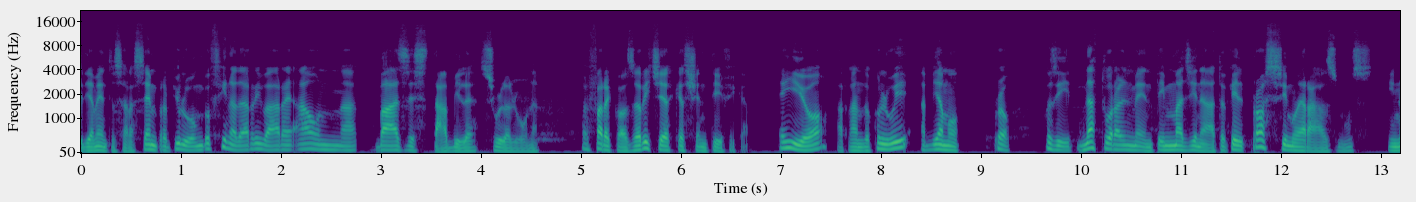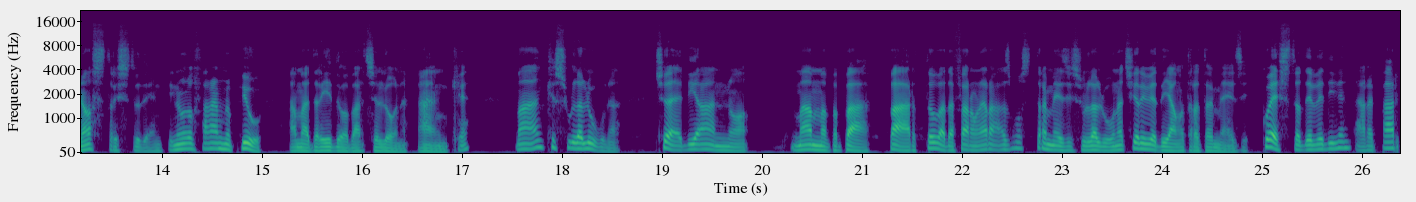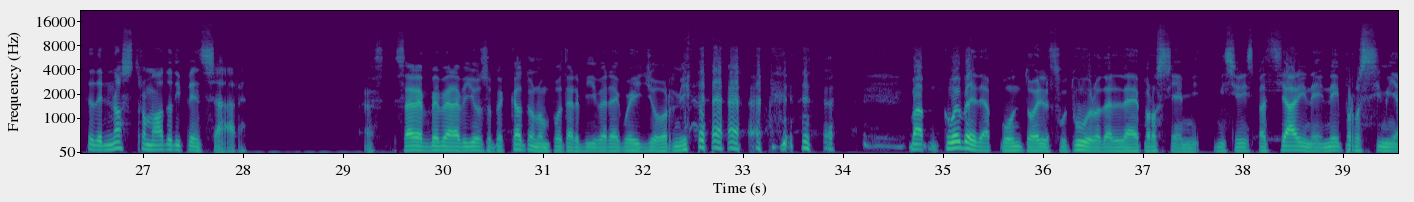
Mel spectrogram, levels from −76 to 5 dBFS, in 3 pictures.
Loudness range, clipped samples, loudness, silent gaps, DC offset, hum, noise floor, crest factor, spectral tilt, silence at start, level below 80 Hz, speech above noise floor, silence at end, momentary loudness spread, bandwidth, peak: 3 LU; under 0.1%; -27 LUFS; none; under 0.1%; none; -56 dBFS; 20 dB; -6 dB/octave; 0 s; -50 dBFS; 30 dB; 0 s; 10 LU; 15.5 kHz; -6 dBFS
